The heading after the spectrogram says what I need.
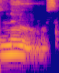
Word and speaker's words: nous: Nupu is found in the American English Dictionary and in philosophy as news, pronounced news, N-O-O-S.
